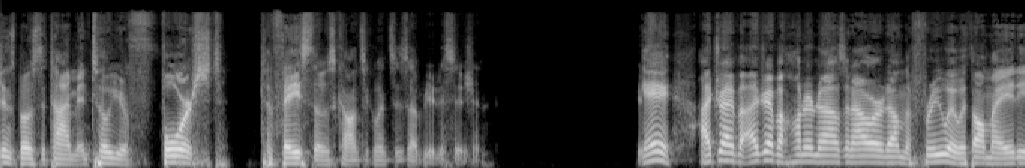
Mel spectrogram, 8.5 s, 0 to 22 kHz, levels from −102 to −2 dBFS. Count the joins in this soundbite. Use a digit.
1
